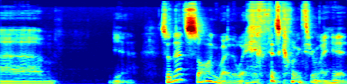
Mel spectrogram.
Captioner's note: laughs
